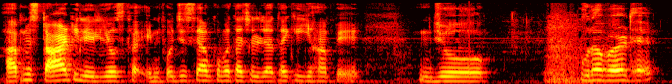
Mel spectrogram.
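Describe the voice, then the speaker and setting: Man, lecture-style teacher, pitch a touch high, dull lo-fi recording, stops to correct himself. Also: flat delivery, gravelly, slight background noise. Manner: reads English slowly, then explains in conversational Hindi mixed with English; hesitant, with fillers and self-corrections. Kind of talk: explanatory lecture.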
